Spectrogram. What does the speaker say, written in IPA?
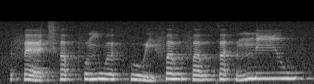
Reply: f ɛː˨˩ t͡sʰ ɐ˨˥ p̚ f ʊ˨˧ ŋ w ɵ˨ t̚ f uː˨˩ j f ɐ˧ w f ɐ˨˧ w k ɐ˧ t̚ ʊ˨˥ ŋ n̪ iː˥ w

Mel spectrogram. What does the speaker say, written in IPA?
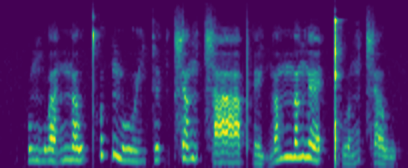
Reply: kʷ ɪ˨ ŋ w ɐ˨˧ n n̪ ɐ˧ w t̪ʰ ʊ˥ k̚ n̪ uː˧ j k ɪ˥ k̚ t͡s ɐ˥ ŋ t͡s aː˨ pʰ e˨˩ j ŋ ɐ˥ m n̪ ɐ˥ ŋ ɛː˨ t̚ kʷʰ ɐ˨˥ ŋ t͡s ɐ˨˩ w

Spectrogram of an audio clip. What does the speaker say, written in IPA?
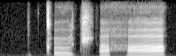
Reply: tʼ ɵ t͡ʃʼ a h a

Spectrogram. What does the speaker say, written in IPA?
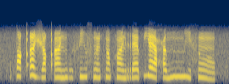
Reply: tˤ ɯ qʼ i ʒ ø qʼ ẽ ŋ o̤ s i sʷ æ̃ k ũ qʷ ĩ r æ p j æ ħ ɯ mː i s õ

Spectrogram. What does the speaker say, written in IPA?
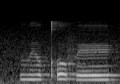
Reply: β ɨ o̯ kʼ o f øː

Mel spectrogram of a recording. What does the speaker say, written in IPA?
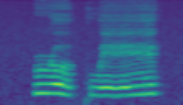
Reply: ɻ ɤ˥˩ k w e˧˥ ɪ̯

